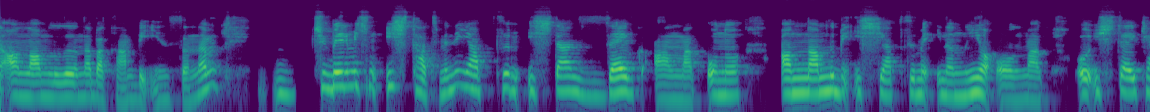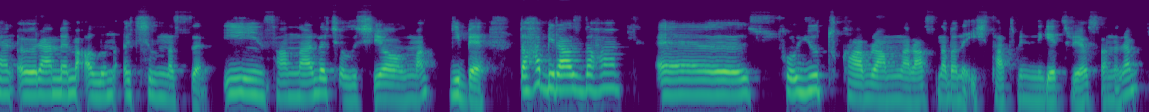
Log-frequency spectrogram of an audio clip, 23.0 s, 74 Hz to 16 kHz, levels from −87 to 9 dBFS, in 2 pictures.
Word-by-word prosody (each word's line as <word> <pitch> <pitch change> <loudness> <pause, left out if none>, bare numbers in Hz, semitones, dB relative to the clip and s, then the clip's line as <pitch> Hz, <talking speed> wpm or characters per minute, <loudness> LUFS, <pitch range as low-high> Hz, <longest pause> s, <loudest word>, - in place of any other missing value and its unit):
anlamlılığına 155 -1 +1
bakan 140 0 -4
bir - - -4
insanım. 135 - -3 0.6
Imm, 175 -1 -8 0.2
çünkü 245 -1 0
benim 255 +1 +7
için 260 -1 -4
iş 260 +1 +2
tatmini 195 +6 -3
yaptığım 215 0 -1
işten 205 +1 0
zevk 190 +4 +3
almak, 140 -1 -2
onu 170 0 0 0.4
anlamlı 190 +2 +5
bir 195 - -6
iş 190 +1 -1
yaptığıma 170 +1 -3
inanıyor 170 +3 +1
olmak, 135 -1 -2 0.3
o - - +4
işteyken 185 -2 0
öğrenmeme 170 +2 +3
alanı 155 +2 -2
açılması, 155 -5 -5
iyi 185 -1 -1
insanlarla 155 +2 -1
çalışıyor 140 -4 0
olmak 140 +1 -5 0.2
gibi. 175 -5 +3 0.4
Daha 220 +4 +3
biraz 220 -1 +7
daha, 235 +2 -1 0.5
eee, 175 0 +3
soyut 190 +4 -2
kavramlar 140 -3 0
aslında 135 +2 -3
bana 135 0 -2
iş 130 0 -5
tatminini 130 +1 -7
getiriyor 125 +2 0
sanırım. 175 - -6
170 Hz, 110 wpm, -24 LUFS, 145-195 Hz, 0.6 s, benim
